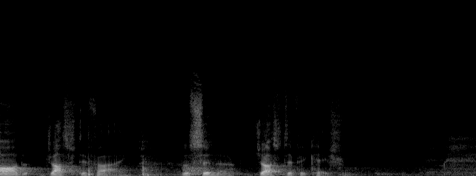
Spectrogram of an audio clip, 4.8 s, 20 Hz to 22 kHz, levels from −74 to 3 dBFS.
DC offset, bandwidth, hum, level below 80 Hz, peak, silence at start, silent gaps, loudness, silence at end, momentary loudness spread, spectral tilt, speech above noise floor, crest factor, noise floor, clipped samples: under 0.1%; 13.5 kHz; none; -62 dBFS; -8 dBFS; 0 s; none; -30 LUFS; 1.3 s; 17 LU; -5.5 dB/octave; 30 dB; 22 dB; -58 dBFS; under 0.1%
